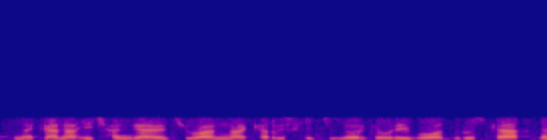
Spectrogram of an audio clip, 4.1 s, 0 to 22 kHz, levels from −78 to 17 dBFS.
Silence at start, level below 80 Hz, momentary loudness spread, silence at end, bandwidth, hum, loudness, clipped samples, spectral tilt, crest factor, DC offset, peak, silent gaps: 0.1 s; -76 dBFS; 9 LU; 0 s; 3.8 kHz; none; -25 LUFS; under 0.1%; -7.5 dB/octave; 18 dB; under 0.1%; -6 dBFS; none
